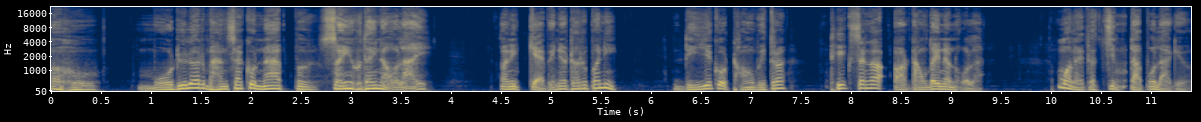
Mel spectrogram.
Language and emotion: Nepali, fearful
